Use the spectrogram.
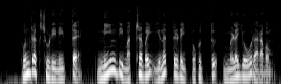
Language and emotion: Tamil, neutral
